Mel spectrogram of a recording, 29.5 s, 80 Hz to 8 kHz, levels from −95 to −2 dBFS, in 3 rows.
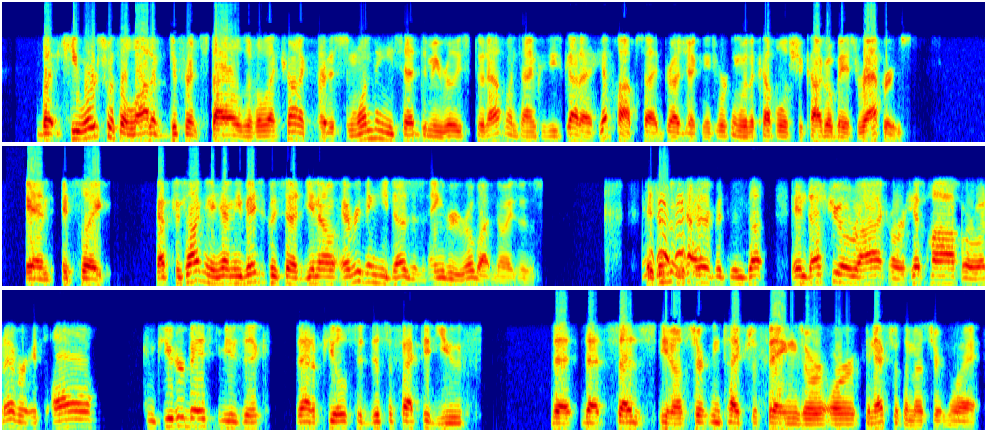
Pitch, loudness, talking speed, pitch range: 130 Hz, -15 LUFS, 205 wpm, 115-150 Hz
